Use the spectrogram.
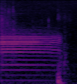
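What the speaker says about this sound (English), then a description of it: "Okay, I hear you baaing, sheep." A single drawn-out sheep bleat from the video game Minecraft, fairly faint and wavering, ending in a short lower drop.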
